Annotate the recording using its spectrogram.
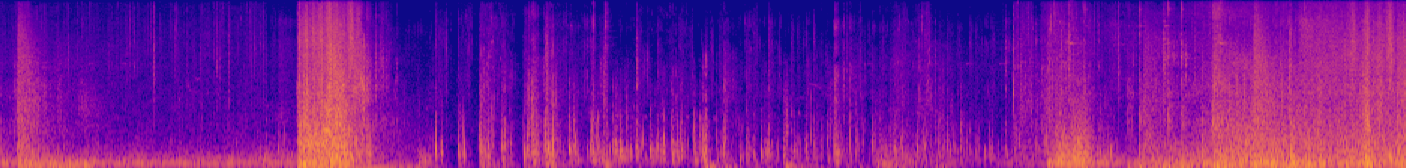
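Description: Rifle shots crack in bursts.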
